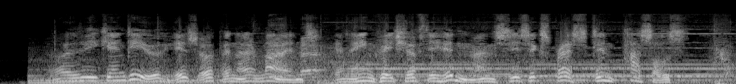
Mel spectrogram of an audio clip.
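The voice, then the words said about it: Vague Scandinavian accent, eerie. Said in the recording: “I know this is just an accent, but it sounds a lot like something specifically from Twin Peaks ... a vague Scandinavian accent ... it sounds like backward speech played back forward”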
